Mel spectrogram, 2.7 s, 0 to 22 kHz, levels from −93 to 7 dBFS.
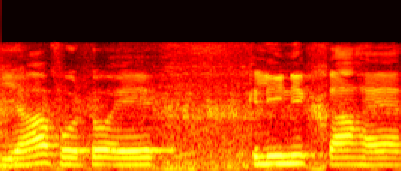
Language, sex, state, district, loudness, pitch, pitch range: Hindi, male, Haryana, Charkhi Dadri, -13 LUFS, 165 Hz, 160-185 Hz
